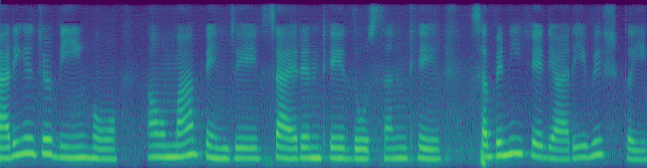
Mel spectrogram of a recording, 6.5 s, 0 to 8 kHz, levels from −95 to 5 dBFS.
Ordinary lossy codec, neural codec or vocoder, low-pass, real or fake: none; codec, 24 kHz, 0.9 kbps, WavTokenizer, large speech release; 7.2 kHz; fake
